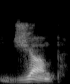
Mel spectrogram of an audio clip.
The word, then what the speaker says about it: JMP: the name of it we call it jmp jump jnp pronounced jump it's got a unique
